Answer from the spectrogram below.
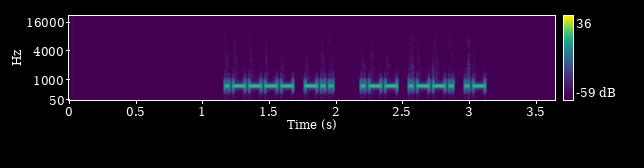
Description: Morse code, heard as a keyed tone, about 40 wpm, 700 Hz. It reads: 1D WPA
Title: Field Day Exchanges - 40wpm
